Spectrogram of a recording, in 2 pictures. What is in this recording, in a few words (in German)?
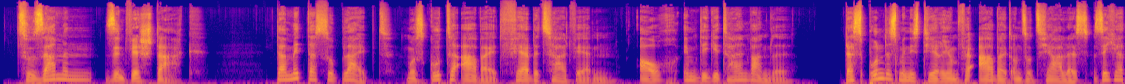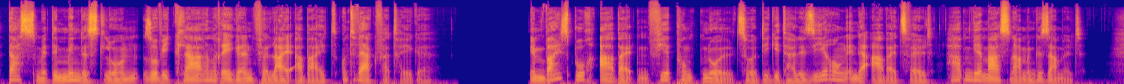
image trailer; bundesamt fuer arbeit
